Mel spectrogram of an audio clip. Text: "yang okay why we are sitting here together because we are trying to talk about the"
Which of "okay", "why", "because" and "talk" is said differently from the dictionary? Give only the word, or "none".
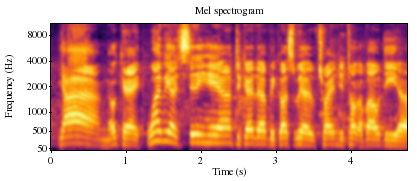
because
